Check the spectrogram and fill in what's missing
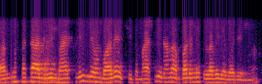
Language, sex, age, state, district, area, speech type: Maithili, male, 18-30, Bihar, Darbhanga, rural, conversation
